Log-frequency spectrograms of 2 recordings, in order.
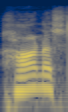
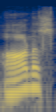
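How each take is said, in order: First: The word begins with an h sound. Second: The word begins with a vowel sound. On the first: The speaker calls it wrong. "ஹெச் silent, அதனால் ஹானஸ்ட் அப்படின்னு வாசிக்கக்கூடாது" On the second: The speaker calls it right. "ஆ sound தான் வரணும்"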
